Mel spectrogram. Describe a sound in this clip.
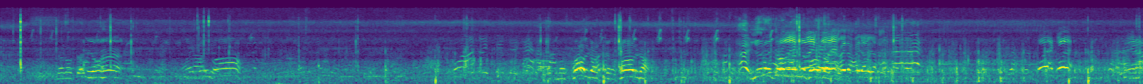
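Boys shout and call out to each other across an open field.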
